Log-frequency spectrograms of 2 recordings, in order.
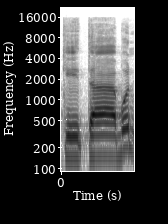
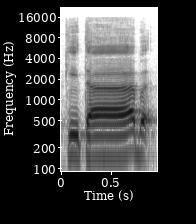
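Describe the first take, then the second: First: The word ends with the full ending 'un'. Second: The word ends on a bare 'b' sound.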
